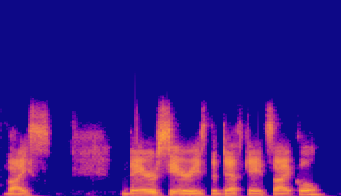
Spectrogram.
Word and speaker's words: Weis: Tracy Hickman yes and Margaret Weiss although I think it's pronounced Vice their series the deathgate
